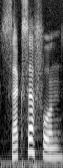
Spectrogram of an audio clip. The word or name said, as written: saksofon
